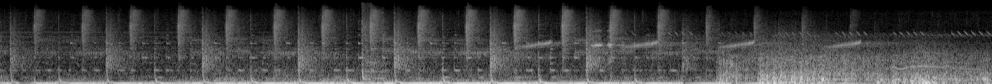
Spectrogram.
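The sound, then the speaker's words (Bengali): Frogs croak outside in a loud, steady chorus, with many sharp rhythmic croaks repeating over a continuous low background. “বাইরে ব্যাংগুলো মহানন্দে গ্যাংর gang করেই চলেছে”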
